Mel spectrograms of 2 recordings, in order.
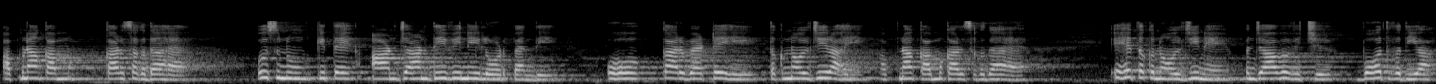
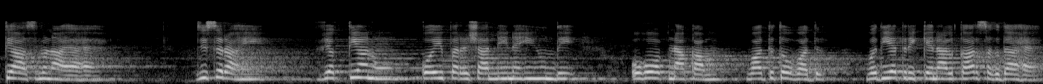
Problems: background sounds at intervals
